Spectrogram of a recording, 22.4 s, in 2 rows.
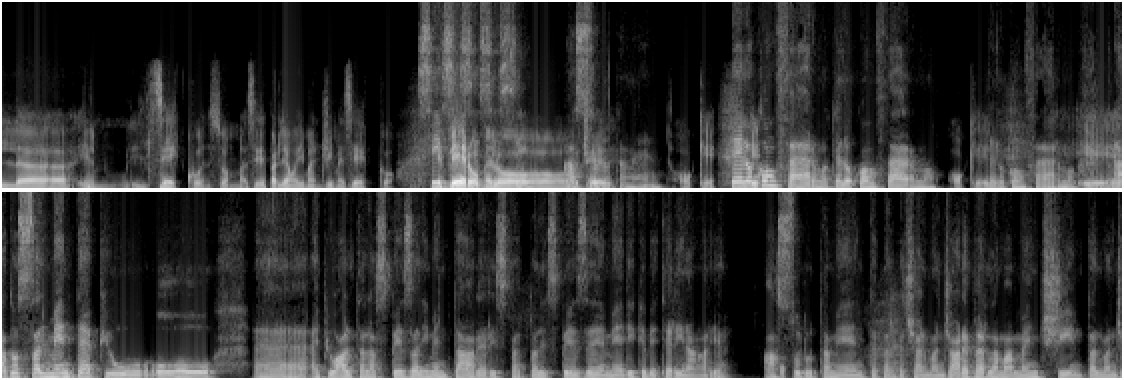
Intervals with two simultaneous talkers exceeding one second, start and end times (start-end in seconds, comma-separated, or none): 4.3-6.1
